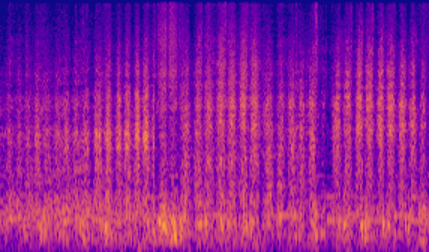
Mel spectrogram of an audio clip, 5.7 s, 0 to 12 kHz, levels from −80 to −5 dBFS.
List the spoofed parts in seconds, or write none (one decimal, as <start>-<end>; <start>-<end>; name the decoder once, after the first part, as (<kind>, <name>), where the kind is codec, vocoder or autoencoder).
0.0-0.8 (autoencoder, DAC-VAE); 1.3-4.0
